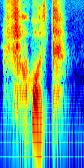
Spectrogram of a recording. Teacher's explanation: I'm actually pronouncing it as F because it's followed by a voiceless letter so it will be fot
